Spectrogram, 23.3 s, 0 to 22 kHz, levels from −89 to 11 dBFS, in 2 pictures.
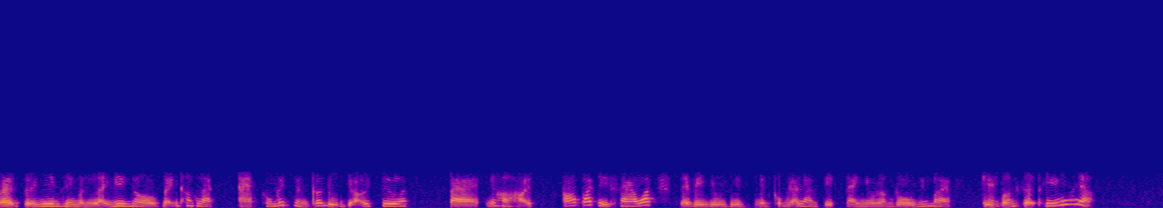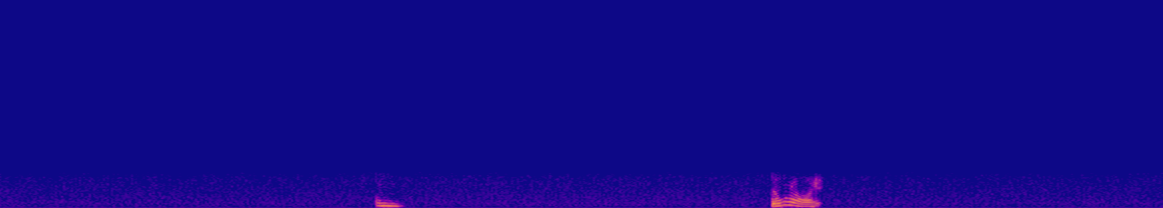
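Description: The whole recording runs through an AMR narrowband mobile codec, and you can plainly hear it. The band sits roughly between 300 Hz and 3.5 kHz, so everything sounds boxed-in and phone-like. The speech has that buzzy, slightly synthetic edge you get when the vocal tract model is fed very few pulses per frame, which fits a low rate around 7.4 kbps.

There are lost AMR speech frames in three places. At 5.56 to 5.64 s, right after "và nếu họ hỏi" and before "quá thì sao á", about 60 ms goes missing, roughly three frames. The decoder smears the last good sound, and it dips and warbles briefly. At 7.46 to 7.61 s, between "vì dù gì" and "cũng đã làm việc", there's an 80 ms gap that sounds longer and more drawn out, fading toward silence before the voice comes back a bit rough. The third, from 9.90 to 10.12 s after "lần rồi nhưng mà" and before "sợ thiếu ấy ạ", is scattered losses totalling 100 ms over about 200 ms. 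The longest run is 60 ms, so you hear a stuttery, wobbly patch rather than one clean dropout.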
